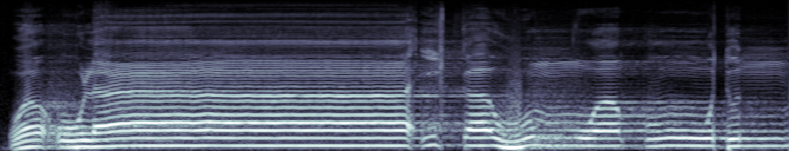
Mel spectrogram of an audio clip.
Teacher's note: Ada huruf mim sukun bertemu waw, namanya idhar safawi, kita baca jelas tanpa mendengung.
